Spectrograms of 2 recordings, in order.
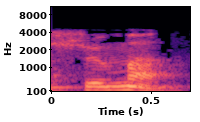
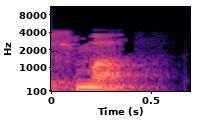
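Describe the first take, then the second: First: A very short vowel sits between sh and m. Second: The sh goes straight into the m. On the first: The speaker calls it right. "надо немножко протянуть" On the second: The speaker calls it wrong. "не просто Шма"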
